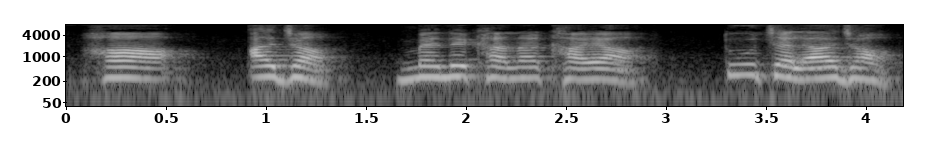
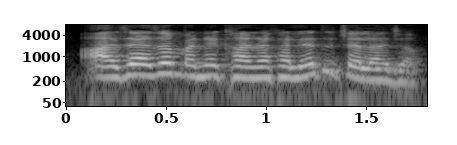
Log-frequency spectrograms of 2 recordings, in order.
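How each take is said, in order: First: Each short line gets its own separate emotion. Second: The lines flow together with one steady emotion. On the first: Each line is acted as a separate meaning. The speaker calls it wrong. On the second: The lines are acted as one connected thought. The speaker calls it right.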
